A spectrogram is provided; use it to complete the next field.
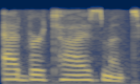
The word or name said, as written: advertisement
